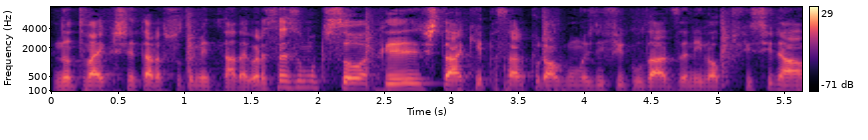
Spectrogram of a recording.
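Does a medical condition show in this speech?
No.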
